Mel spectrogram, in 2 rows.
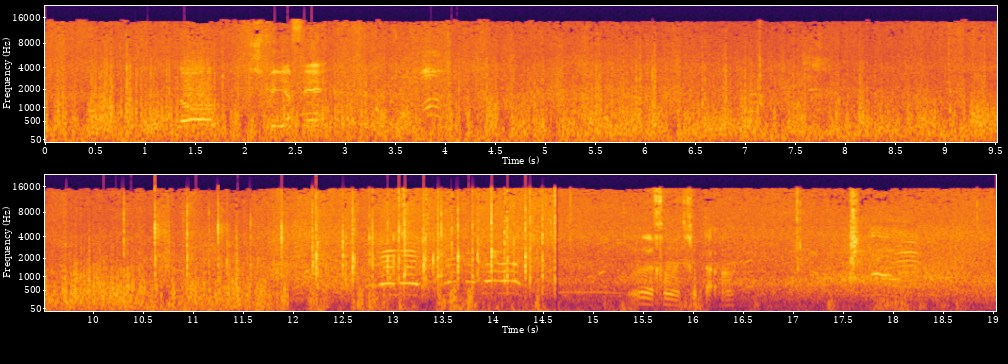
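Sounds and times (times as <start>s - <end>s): wind buffeting microphone: 0.0s - 19.0s
people shouting: 17.1s - 18.6s.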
